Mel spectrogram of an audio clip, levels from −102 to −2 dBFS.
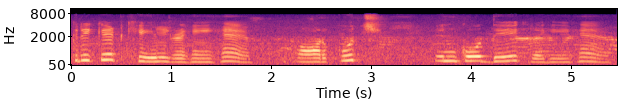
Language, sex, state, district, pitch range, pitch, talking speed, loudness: Hindi, female, Punjab, Fazilka, 205-265 Hz, 240 Hz, 110 wpm, -16 LUFS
